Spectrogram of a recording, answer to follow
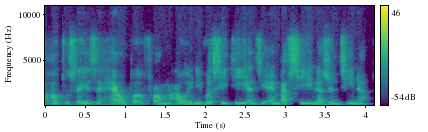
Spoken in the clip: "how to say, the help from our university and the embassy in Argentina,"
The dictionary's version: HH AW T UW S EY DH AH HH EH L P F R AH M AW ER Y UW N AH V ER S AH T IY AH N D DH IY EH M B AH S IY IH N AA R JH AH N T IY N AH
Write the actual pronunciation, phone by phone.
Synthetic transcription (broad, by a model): HH AW T UW S EY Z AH HH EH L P F R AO M AW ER Y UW N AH V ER S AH T IY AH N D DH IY EH M B AH S IY IH N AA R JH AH N T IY N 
